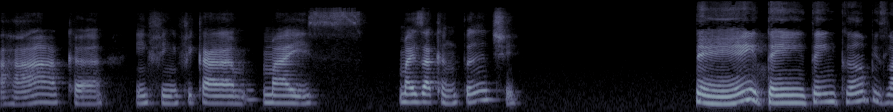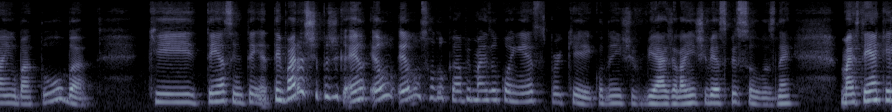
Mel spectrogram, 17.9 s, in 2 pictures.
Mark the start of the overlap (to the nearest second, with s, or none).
none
